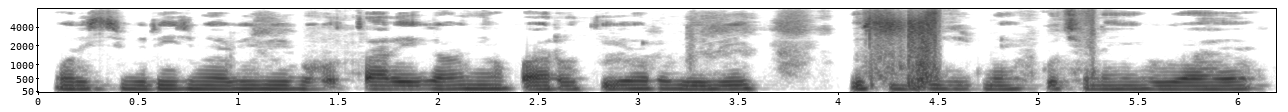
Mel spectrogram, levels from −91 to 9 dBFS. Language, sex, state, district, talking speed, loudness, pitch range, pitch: Hindi, male, Bihar, Jahanabad, 205 wpm, -18 LUFS, 125-135 Hz, 130 Hz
